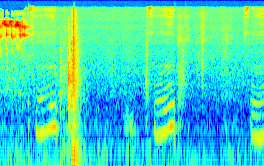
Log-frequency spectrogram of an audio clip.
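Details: Netherland Dwarf rabbit snoring while asleep: short rising, whistly squeaks come with each breath, three of them over five seconds. One sharp knock sounds early on against a quiet indoor background.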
